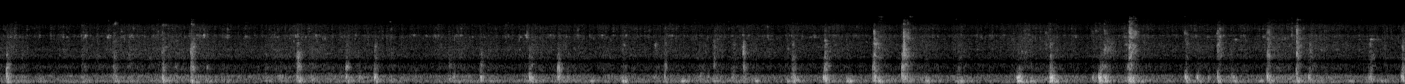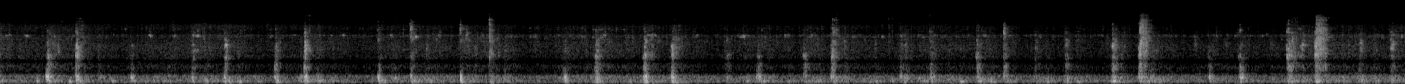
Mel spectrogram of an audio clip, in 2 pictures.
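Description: Hythe Pier Railway's small electric train running along the pier: a steady low rumble with frequent irregular clicks and clacks from the wheels and track, busier and louder from about nine seconds in.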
